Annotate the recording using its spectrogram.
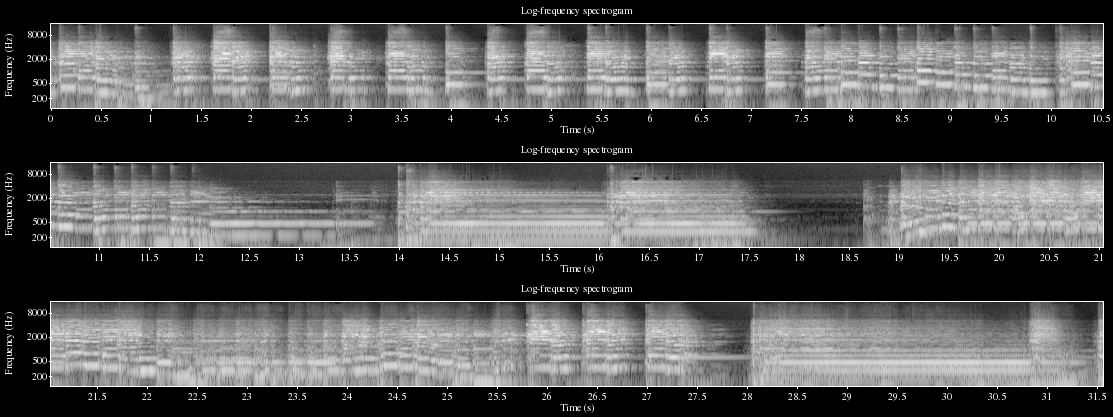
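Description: Les Paul-style electric guitar on its BR-PAF neck pickup, played through a Marshall amp stack. Quick picked single-note runs climb and fall, broken by held chords, with a short pause a little past halfway.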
